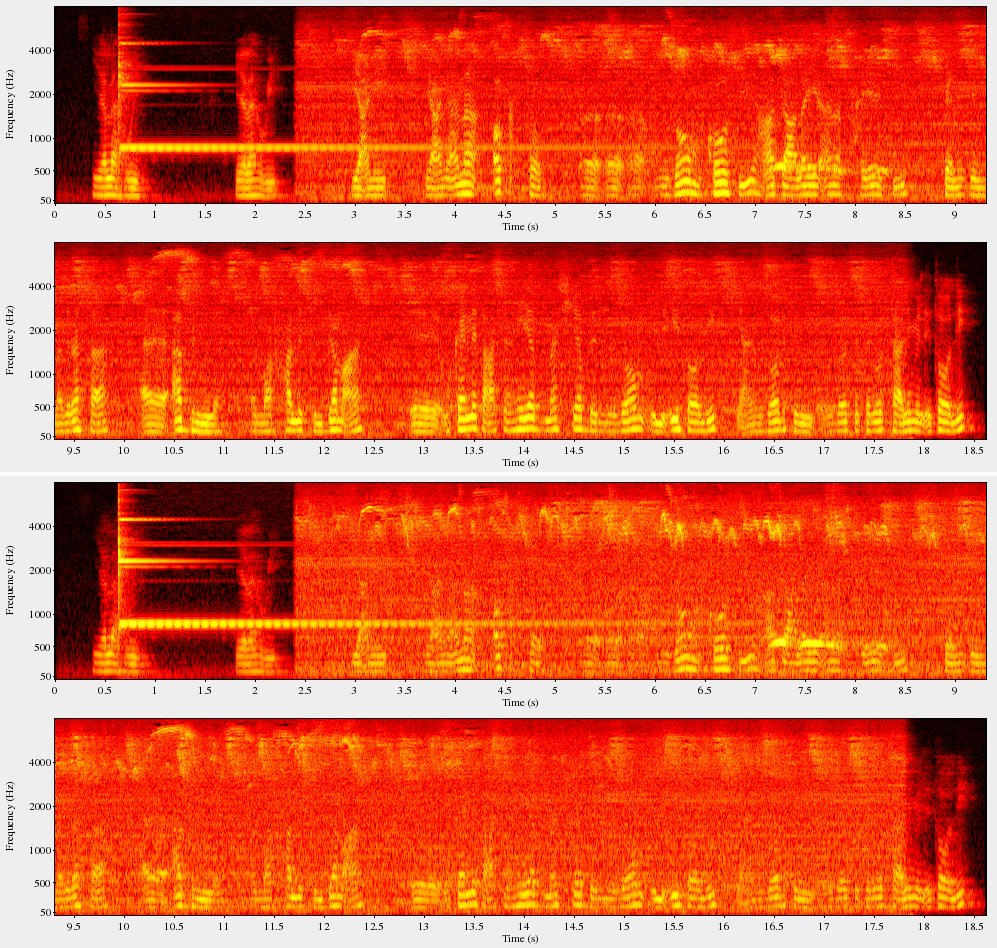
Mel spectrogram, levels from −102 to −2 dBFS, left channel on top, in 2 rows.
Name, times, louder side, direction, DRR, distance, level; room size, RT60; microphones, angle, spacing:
voice 1, 0.4-0.9 1.8-2.2 3.0-3.3 3.7-5.0 5.2-9.8 10.2-11.0 11.3-12.4 12.9-18.4, left 5 dB, 65° left, 0.4 m, -32 dB
sound 1, 0.6-7.8 13.3-13.4, right 6 dB, 45° right, 0.5 m, -34 dB
sound 2, 2.4-17.8, right 6 dB, 75° right, 0.8 m, -35 dB
6.5 x 3.1 x 5.7 m
head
